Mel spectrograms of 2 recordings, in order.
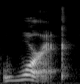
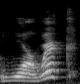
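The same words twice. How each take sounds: First: It is said the local British way. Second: It is said the way foreigners often say it. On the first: The speaker calls it right. "places like Warwick" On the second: The speaker calls it wrong. "not Warwick"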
